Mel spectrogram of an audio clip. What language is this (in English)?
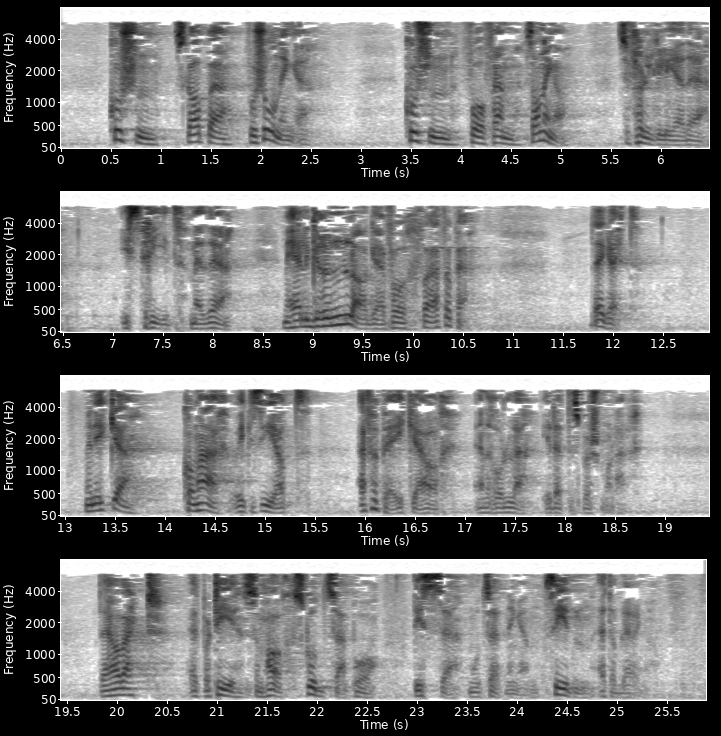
Norwegian Nynorsk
